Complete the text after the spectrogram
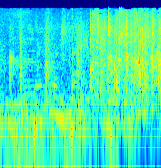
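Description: An audience applauds outdoors.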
